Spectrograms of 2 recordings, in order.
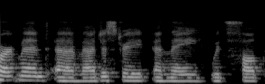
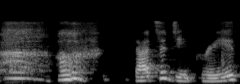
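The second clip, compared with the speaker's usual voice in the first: exasperated sigh; slower than usual. Shown as a demonstration. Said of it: "when we're exasperated and we go".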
